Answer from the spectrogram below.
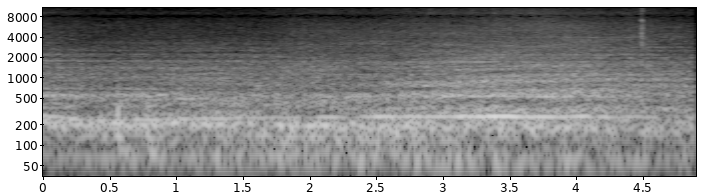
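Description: A large truck engine rumbles steadily, its droning hum swelling slightly as it revs and passes, then easing off toward the end. No one speaks.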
